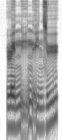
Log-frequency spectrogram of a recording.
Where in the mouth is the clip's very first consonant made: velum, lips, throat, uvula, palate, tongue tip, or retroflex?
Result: retroflex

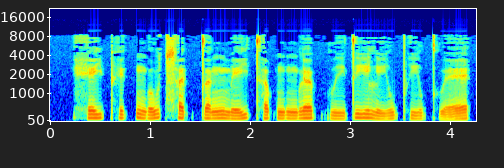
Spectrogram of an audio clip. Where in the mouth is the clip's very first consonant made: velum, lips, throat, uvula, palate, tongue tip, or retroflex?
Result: throat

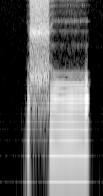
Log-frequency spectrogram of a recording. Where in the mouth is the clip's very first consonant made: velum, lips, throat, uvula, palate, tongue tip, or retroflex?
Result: tongue tip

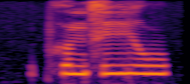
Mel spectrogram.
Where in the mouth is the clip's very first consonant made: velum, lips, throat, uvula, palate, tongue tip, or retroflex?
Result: lips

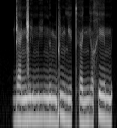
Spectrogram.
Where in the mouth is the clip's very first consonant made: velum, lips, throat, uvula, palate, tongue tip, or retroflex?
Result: retroflex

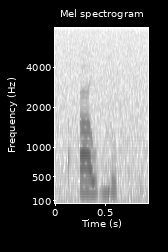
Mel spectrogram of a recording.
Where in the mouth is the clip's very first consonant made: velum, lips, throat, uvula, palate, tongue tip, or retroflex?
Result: throat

